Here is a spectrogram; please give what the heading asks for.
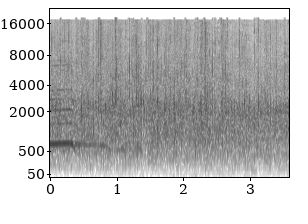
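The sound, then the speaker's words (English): A church audience applauding: dense, steady clapping sustained throughout, with a few sharper claps standing out from the wash. “So if you want to say praise God, clap, get Pentecostal for a second, go right ahead.”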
